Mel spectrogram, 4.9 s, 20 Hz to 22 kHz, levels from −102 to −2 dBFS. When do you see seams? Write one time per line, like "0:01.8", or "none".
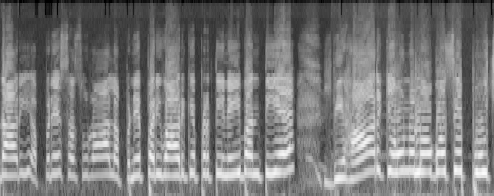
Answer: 0:03.3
